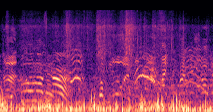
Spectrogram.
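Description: Overlapping distant shouts and calls of young footballers and touchline spectators across an open grass pitch, high-pitched and arching, over a steady low rumble.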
